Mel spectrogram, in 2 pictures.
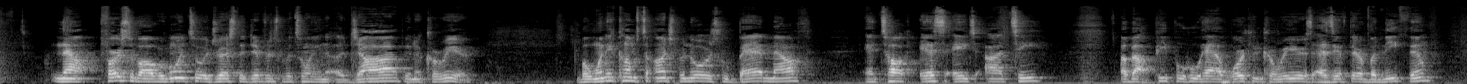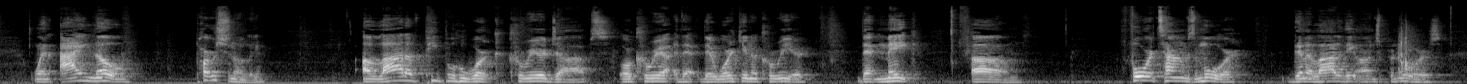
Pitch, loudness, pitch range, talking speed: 135 Hz, -18 LUFS, 120-145 Hz, 145 wpm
